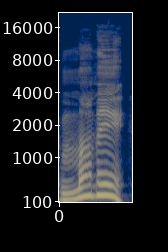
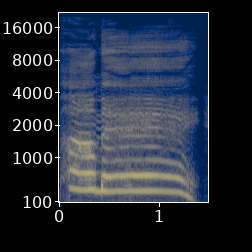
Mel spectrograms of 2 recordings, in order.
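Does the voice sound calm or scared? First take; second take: calm; scared. First: It is said in a calm, ordinary way. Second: It is said in a scared, desperate way.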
